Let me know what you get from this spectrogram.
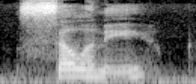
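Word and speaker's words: Selene: and he meets this girl named Sela knee spelled saline I've never heard that name pronounced Sela knee but they spell it out phonetically in the chapter so you know how to pronounce it and they're working together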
